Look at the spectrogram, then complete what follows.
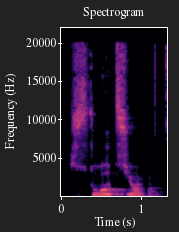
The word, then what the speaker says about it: solutio: Solutio, abstinentia, but tibia.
